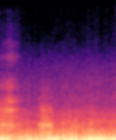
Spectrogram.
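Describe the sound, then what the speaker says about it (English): Steady wind buffets the microphone with a low, rough rumble, constant and fairly loud throughout, outdoors at the Three Sisters, Glencoe, Scotland. "Oh, it's windy."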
